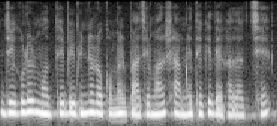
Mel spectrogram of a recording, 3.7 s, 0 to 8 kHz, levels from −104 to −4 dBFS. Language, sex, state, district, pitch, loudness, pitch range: Bengali, female, Tripura, West Tripura, 200 Hz, -11 LUFS, 190-210 Hz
